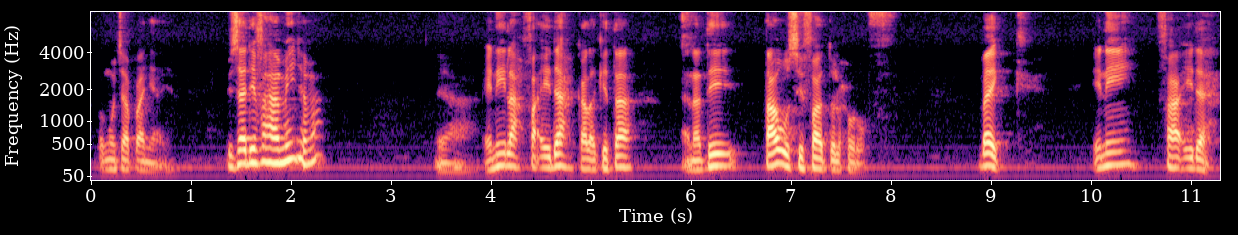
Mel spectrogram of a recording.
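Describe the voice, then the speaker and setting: A man from Indonesia teaching Quran recitation in a prayer hall, patiently drilling and gently correcting students. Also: a little high, very animated, a little hiss or hum. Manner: slow, patient, drills students by repeating syllables. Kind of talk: tajwid lesson with live correction.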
